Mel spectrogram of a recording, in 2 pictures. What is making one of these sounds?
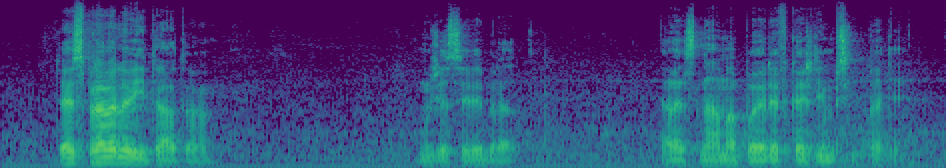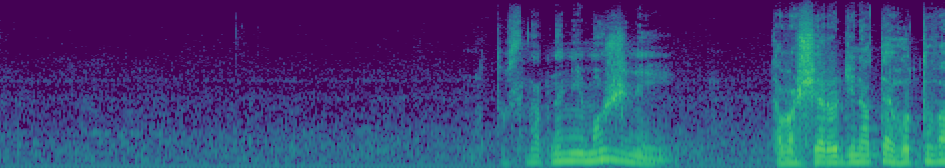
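Men talk with each other nearby in a calm, friendly way.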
